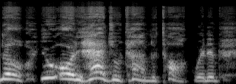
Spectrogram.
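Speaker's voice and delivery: put-on, loud, snappy, curt delivery. Retelling a reply to a fan who tried to speak: imitating a snappy retort. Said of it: "saying it in a snappy voice".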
